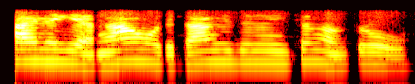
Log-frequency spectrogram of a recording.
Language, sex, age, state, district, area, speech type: Manipuri, female, 45-60, Manipur, Imphal East, rural, conversation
